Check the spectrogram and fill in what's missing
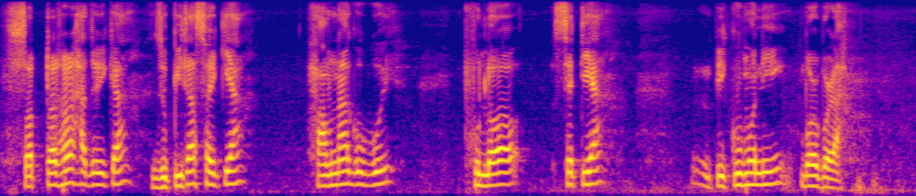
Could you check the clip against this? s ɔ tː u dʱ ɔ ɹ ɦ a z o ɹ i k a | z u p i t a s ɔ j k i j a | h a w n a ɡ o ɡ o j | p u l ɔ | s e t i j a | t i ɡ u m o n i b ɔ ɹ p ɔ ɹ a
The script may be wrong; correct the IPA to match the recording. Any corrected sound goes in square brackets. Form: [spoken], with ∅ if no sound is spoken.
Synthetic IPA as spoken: s ɔ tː [ɔ] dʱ ɔ ɹ ɦ a z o ɹ i k a | z u p i t a s ɔ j k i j a | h a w n a ɡ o ɡ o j | [pʰ] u l ɔ | s e t i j a | [p] i [k] u m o n i b ɔ ɹ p ɔ ɹ a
